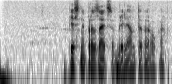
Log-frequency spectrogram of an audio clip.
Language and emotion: Russian, neutral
